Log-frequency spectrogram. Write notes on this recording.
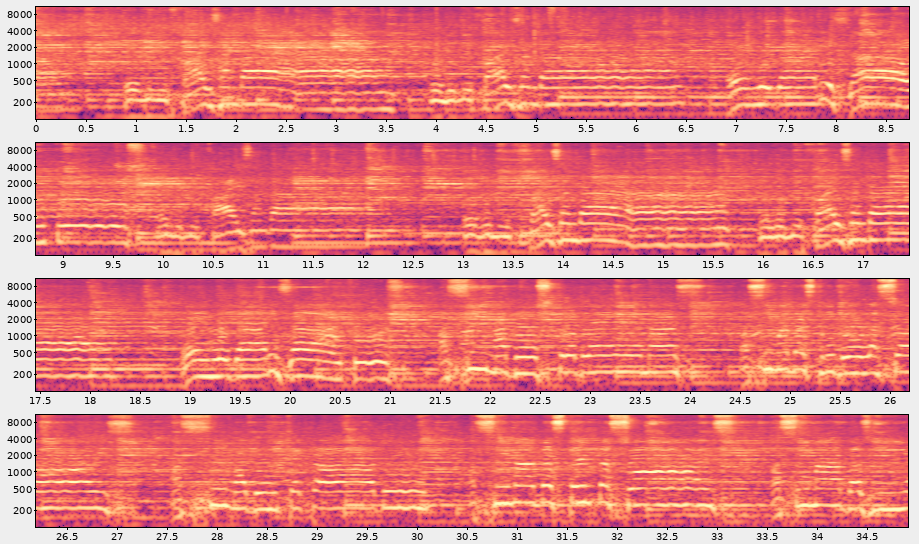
Panorama sonoro: dupla de evangelizadores, sábado à tarde, no Calçadão nas proximidades da Praça Marechal Floriano Peixoto. Enquanto um músico tocava e cantava músicas de louvor, outro distribuía panfletos e abençoava pedestres. O músico utilizava violão e um microfone conectados a uma caixa de som. Algumas pessoas se sentavam próximas à dupla e cantavam junto com os evangelizadores. A pair of evangelizers, Saturday afternoon, on the boardwalk near the Marechal Floriano Peixoto Square. While one musician played and sang songs of praise, another distributed pamphlets and blessed pedestrians. The musician used a guitar and a microphone connected to a sound box. Some people sat next to the pair and sang together with the evangelizers.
